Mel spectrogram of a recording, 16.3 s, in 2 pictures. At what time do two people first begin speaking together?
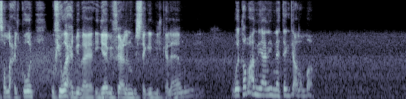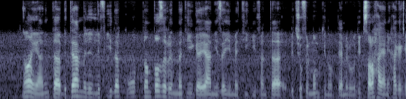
none

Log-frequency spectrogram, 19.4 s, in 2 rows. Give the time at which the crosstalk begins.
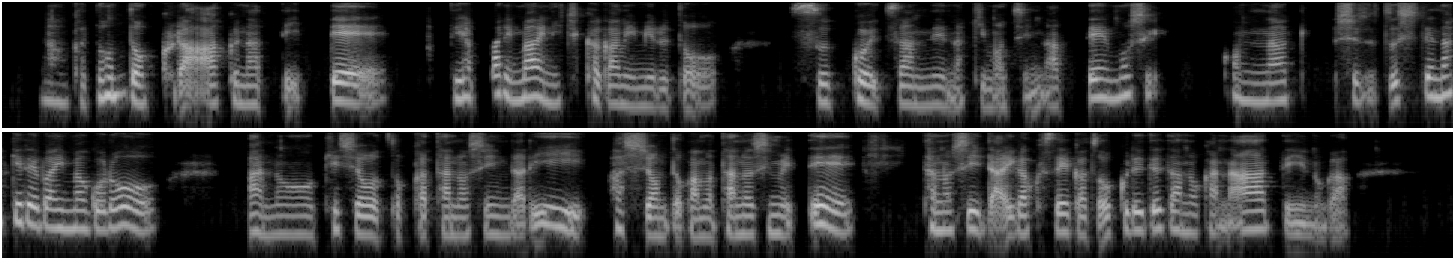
none

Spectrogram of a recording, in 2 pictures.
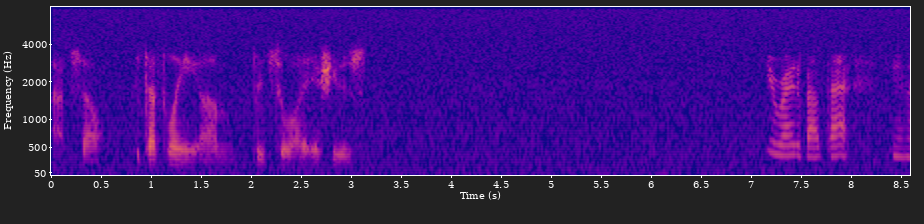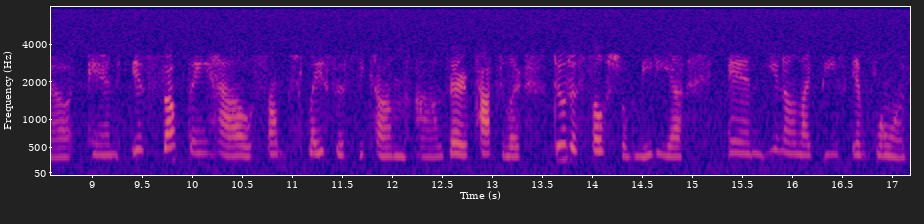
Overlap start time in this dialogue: none

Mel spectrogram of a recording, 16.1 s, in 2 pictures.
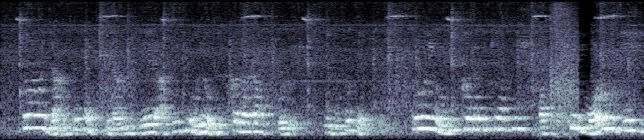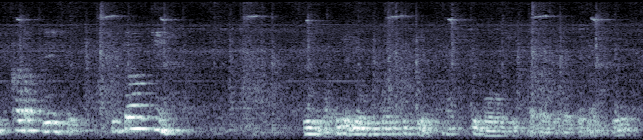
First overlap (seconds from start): none

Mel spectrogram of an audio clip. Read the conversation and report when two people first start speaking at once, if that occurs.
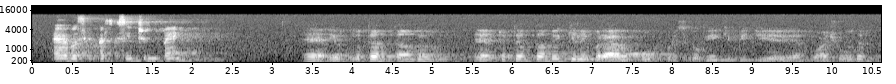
none

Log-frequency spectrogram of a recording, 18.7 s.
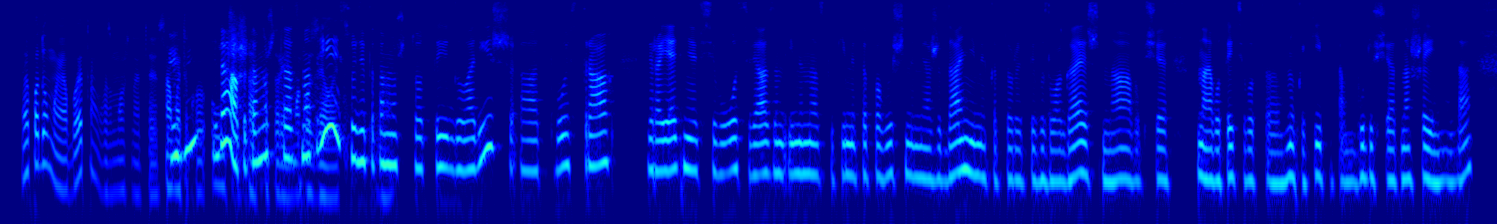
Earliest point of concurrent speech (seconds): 2 s

